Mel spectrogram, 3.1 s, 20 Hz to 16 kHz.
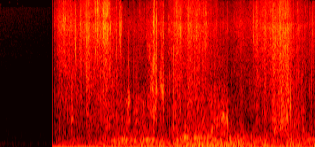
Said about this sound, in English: The wind is blowing across a 600-acre piece of land in Panwell, currently a ghost town in the Permian Basin of West Texas.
